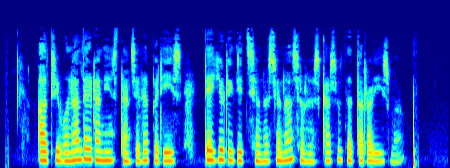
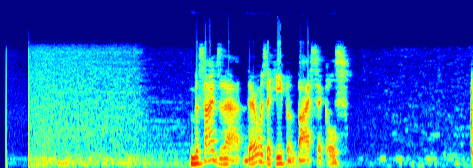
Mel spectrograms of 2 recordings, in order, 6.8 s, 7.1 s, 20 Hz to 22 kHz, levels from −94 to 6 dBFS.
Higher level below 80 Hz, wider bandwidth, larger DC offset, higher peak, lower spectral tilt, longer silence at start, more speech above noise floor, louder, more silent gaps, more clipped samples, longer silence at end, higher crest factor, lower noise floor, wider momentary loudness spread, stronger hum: second, -60 dBFS vs -52 dBFS; first, 10.5 kHz vs 8.4 kHz; neither; second, -4 dBFS vs 0 dBFS; about the same, -5.5 dB/octave vs -5.5 dB/octave; first, 0.55 s vs 0.4 s; first, 41 dB vs 31 dB; second, -25 LUFS vs -14 LUFS; neither; neither; first, 0.55 s vs 0 s; about the same, 20 dB vs 18 dB; first, -65 dBFS vs -45 dBFS; second, 9 LU vs 21 LU; neither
